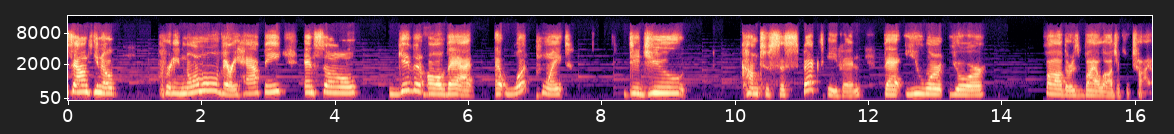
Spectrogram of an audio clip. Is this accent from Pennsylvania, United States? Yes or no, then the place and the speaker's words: yes; Pittsburgh, Pennsylvania, United States; I grew up in the Pittsburgh area, um, and I grew up in a small western suburban town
